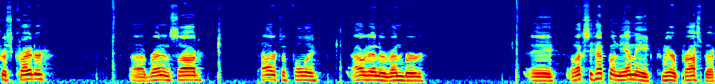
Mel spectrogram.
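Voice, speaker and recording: A man's fairly high voice at a moderate pace, with fairly even intonation and long, frequent pauses, in a dry, close sound with no echo. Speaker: hockey card collector, box break video host. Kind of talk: casual card-opening commentary.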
